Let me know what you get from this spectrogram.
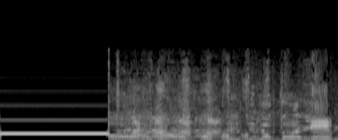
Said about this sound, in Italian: Scusate, insomma, c'era qualche bip qua e là.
